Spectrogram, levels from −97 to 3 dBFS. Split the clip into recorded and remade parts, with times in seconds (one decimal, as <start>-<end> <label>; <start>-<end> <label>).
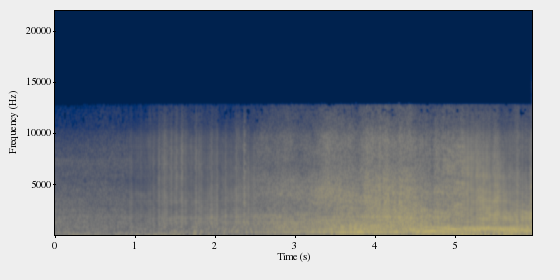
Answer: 0.0-0.9 recorded; 0.9-2.5 remade; 2.5-5.1 recorded; 5.1-6.0 remade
